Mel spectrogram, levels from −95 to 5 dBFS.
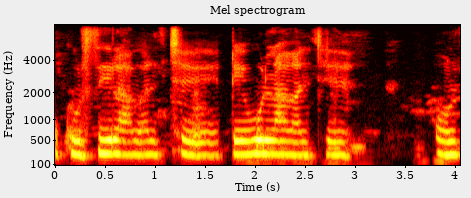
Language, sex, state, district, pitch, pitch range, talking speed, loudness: Maithili, female, Bihar, Araria, 245 Hz, 235-255 Hz, 120 wpm, -17 LUFS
